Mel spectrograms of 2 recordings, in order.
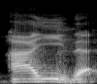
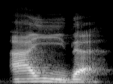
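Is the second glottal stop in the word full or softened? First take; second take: softened; softened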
